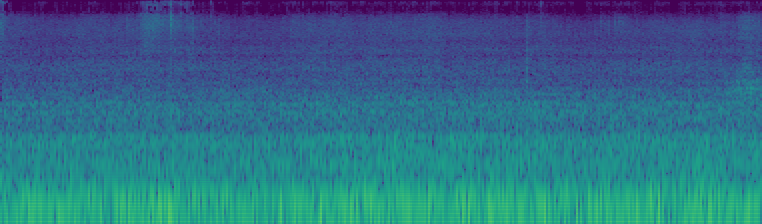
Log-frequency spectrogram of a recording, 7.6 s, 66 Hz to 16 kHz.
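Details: 2019 Toyota RAV4 on new Michelin Defender2 225/65R17 all-season tires, replacing hard, humming Kumho tires, cabin recording: steady low road rumble with no hum or thump; tires quiet and smooth.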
